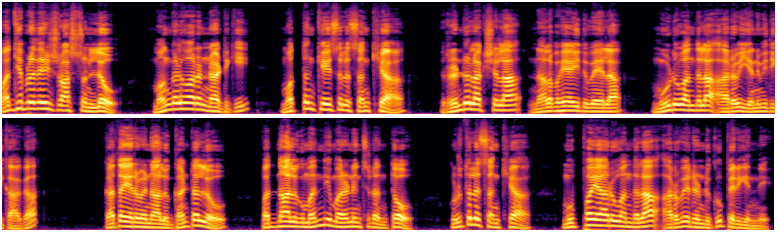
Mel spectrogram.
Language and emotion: Telugu, neutral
